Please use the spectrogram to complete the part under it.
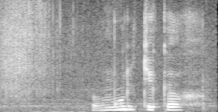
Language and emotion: Russian, neutral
